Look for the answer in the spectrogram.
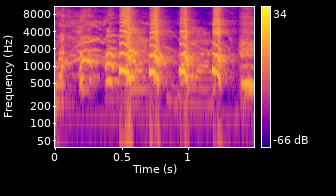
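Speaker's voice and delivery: very high shrieking laughter; helpless high-pitched cackling; screaming laugh. Real, not acted. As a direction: laugh till it turns into a scream. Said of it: "That scream".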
